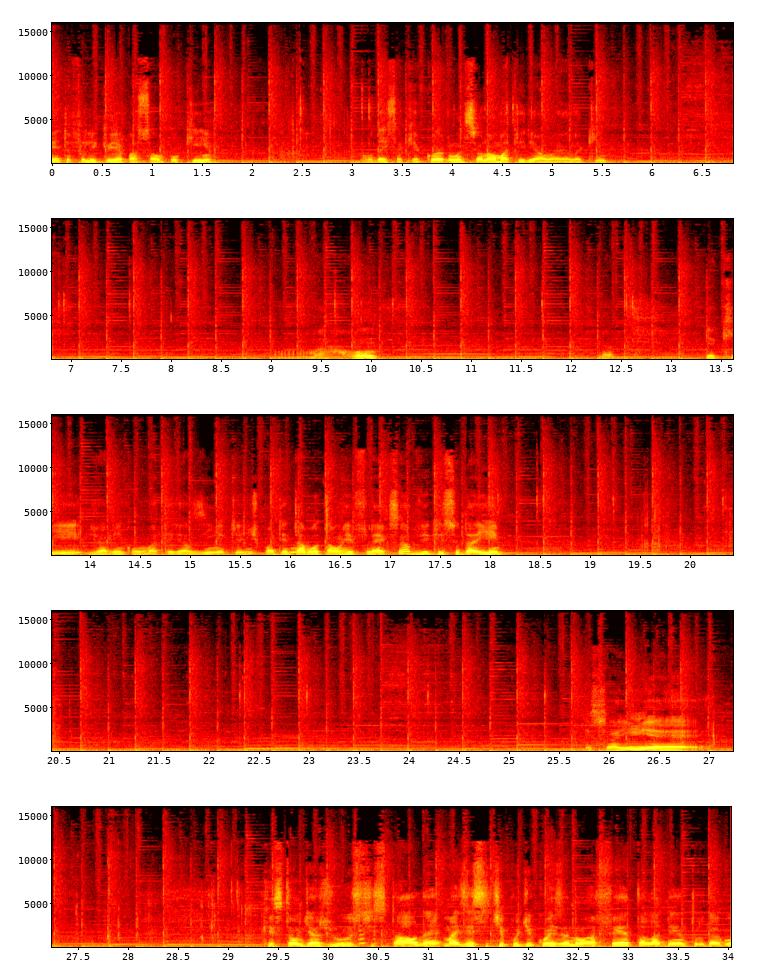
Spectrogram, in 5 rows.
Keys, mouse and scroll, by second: 2.1 F12, 2.1 Escape, 2.9 right click, 4.3 click, 5.2 click, 12.3 right click, 16.1-17.8 scroll down 8, 17.8 click, 18.2 click, 27.2 F12, 27.2 Escape, 27.2 click, 28.5 ctrl+s.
